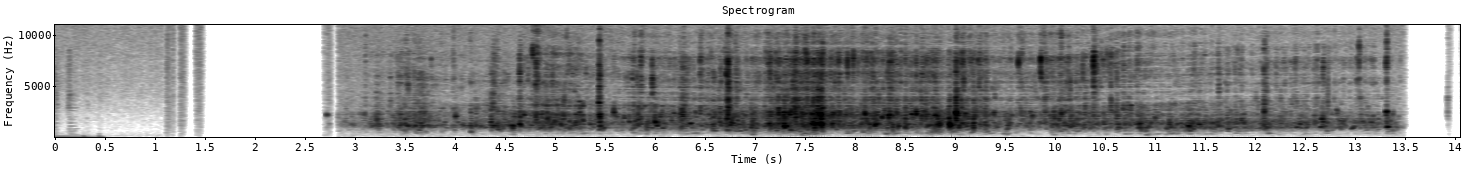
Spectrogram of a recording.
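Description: Steady flowing water runs continuously for about ten seconds after a brief quiet start, an even rushing and trickling wash with no voices.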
